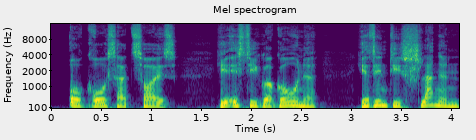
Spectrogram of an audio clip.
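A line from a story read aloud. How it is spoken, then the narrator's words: Sudden joyful cry. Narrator (German): mit einem plötzlichen Freudenschrei rief er aus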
